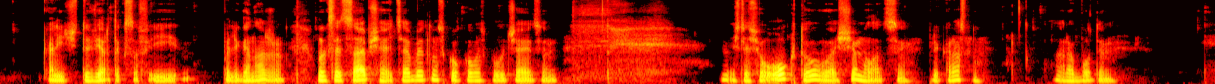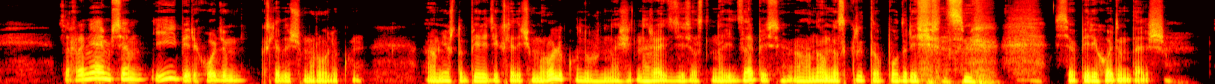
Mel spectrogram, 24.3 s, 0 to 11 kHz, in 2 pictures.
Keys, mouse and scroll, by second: 0.3 g, 1.3 z, 1.5-2.5 middle drag, 2.5 click, 2.6 middle click, 3.1 click, 3.6 middle click, 4.1 g, 4.7 middle click, 5.0 g, 5.9 Tab, 5.9 scroll down 2, 6.0 middle click, 6.7 Tab, 7.0 scroll down 4, 7.4 click, 7.5 Tab, 7.8-10.4 middle drag, 10.4 click, 10.4 scroll down 1, 21.7-24.3 middle drag.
